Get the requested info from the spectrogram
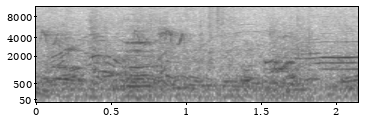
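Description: Indistinct chatter of several voices from players and spectators, with a brief steady high tone near the end.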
